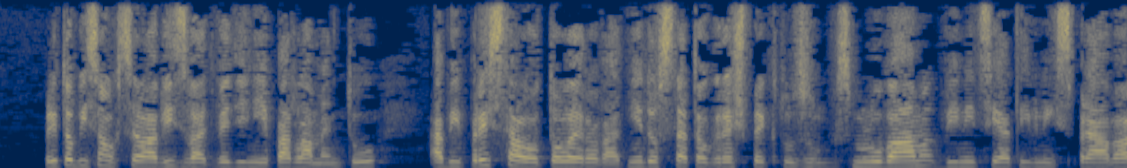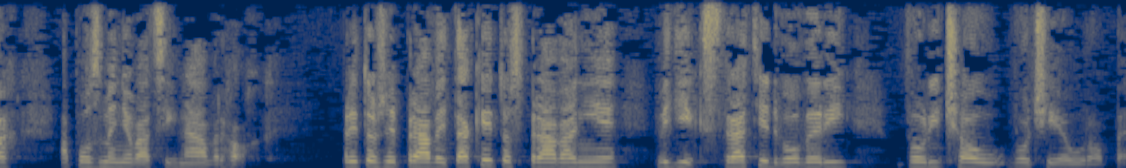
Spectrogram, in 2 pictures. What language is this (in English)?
Slovak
